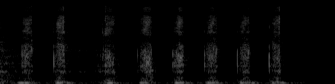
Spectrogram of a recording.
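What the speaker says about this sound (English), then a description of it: "Then you contour the nail by filing across and up" A nail file rasps across a fingernail in eight even strokes, each a short soft scratch with brief pauses between, quiet and close with no talk.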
